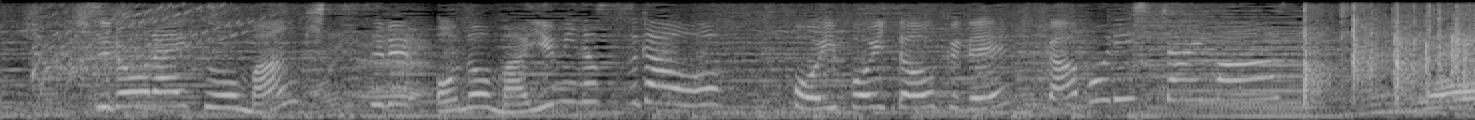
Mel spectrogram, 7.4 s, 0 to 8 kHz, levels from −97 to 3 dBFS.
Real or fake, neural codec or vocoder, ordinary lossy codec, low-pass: real; none; none; 7.2 kHz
